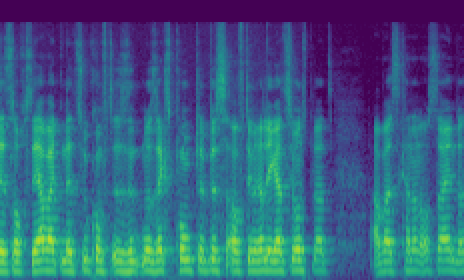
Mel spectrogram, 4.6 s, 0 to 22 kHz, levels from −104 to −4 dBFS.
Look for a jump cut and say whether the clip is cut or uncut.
uncut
